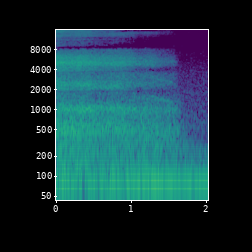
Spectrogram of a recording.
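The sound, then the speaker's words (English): A person takes a deep, slow breath in: a soft, airy inhale that holds steady for about a second and a half, then fades out, heard quietly on its own. “Let's do this together now. We'll take a breath in”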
